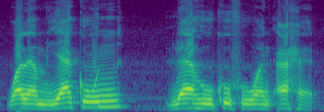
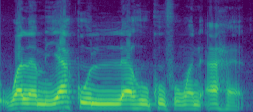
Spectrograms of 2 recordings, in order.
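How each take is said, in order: First: The n sound is clearly pronounced before lam. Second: The n sound is silent, merged into lam. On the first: The speaker calls it wrong. "If you say it wrongly, it will be" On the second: The speaker calls it right. "It's a noon there, but we make it silent"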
